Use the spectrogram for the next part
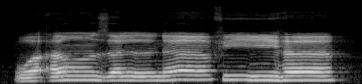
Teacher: Cara bacanya samar didengungkan, samar disertai dengung karena bacaan ikhfa hakiki.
